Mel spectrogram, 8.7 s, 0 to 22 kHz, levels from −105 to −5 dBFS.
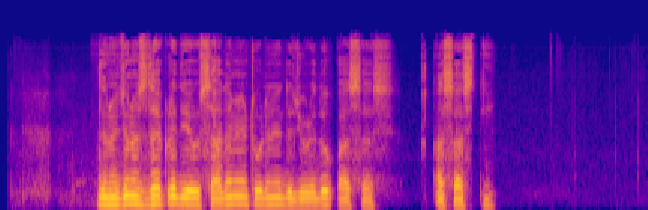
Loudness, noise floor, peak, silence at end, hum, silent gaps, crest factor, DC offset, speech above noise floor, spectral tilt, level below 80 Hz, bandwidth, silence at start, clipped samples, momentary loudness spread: -23 LUFS; -79 dBFS; -6 dBFS; 2.1 s; none; none; 20 dB; under 0.1%; 57 dB; -6.5 dB/octave; -68 dBFS; 11 kHz; 1.3 s; under 0.1%; 14 LU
